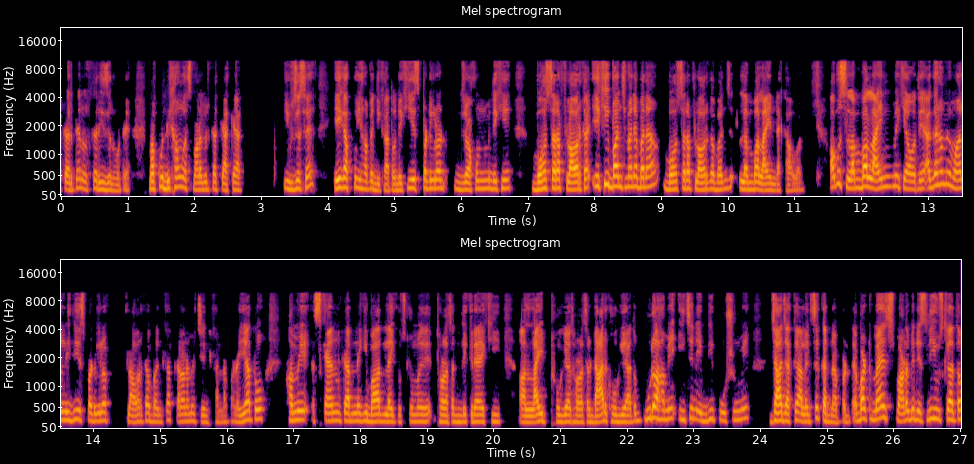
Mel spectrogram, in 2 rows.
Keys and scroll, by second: 12.5-14.1 typing, 23.0 space, 24.5 space, 24.6 space, 24.7 space, 25.5 v.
